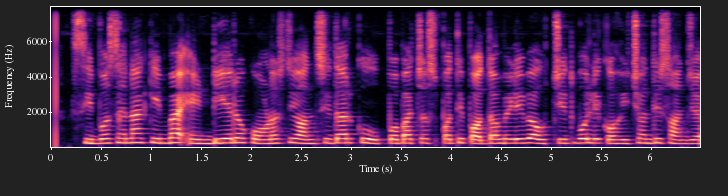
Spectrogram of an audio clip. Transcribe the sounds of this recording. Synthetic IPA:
sibɔsenakimbaʔeɳɖieɾɔkɔɽ̃ɔsiɔnsid̪aɾkuːpɔbat͡ʃɔspɔt̪ipɔd̪ɔmiɭibaut͡ʃit̪ɔbolikɔɦit͡ʃʰɔnt̪isɔnd͡ʒɔj

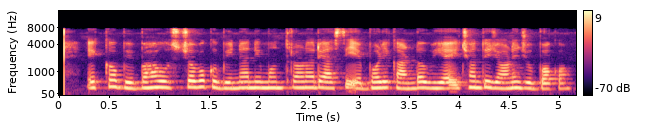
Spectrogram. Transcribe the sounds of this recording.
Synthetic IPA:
ekɔbibʱaɦɔut̪sɔbɔkubinanimɔnt̪ɾɔɽ̃ɔɾeasiebʱɔɭikaɳɖɔbʱiajt͡ʃʰɔnt̪id͡ʒɔɽ̃id͡ʒubɔkɔ

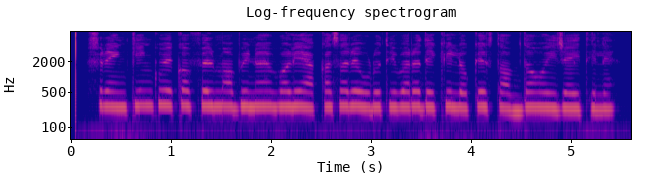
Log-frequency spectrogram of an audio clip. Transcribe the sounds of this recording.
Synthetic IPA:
ʃɾeŋkiŋɡkuekɔpʰilmɔbʱinɔjɔbʱɔɭiakasɔɾeuɽut̪ʰibaɾɔd̪ekʰilokest̪ɔbd̪ɔɦojd͡ʒajt̪ʰile

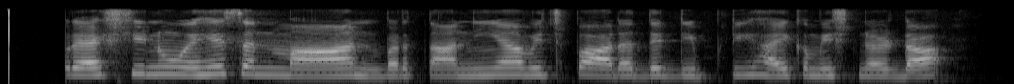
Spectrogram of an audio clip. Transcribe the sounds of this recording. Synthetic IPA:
kʊɾɛːʃiːnũːeɦsənmaːnbəɾt̪aːnijãːʋɪt͡ʃpaːɾət̪̚d̪eːɖɪpʈiːɦaːiːkəmɪʃnəɾɖaː

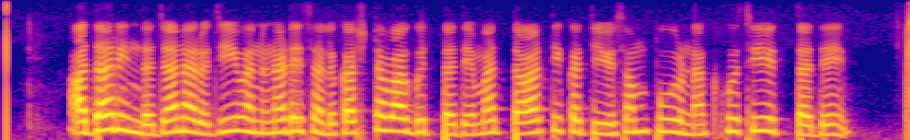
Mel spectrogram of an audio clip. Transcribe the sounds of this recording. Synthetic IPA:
ɐd̪ɐɾind̪ɐd͡ʒɐnɐɾud͡ʒiːʋɐnunɐɽɛsɐlukɐʂʈɐʋaːɡut̪ːɐd̪e̞mɐt̪ːuaːɾt̪ʰikɐt̪ɛjusɐmpuːɾɳɐusijut̪ːɐd̪e̞

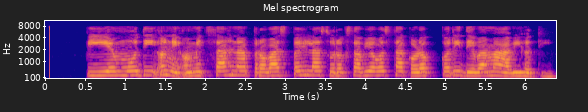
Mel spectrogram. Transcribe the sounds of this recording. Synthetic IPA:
piemːod̪iʔəneʔʌmit̪saɦnapɾɔʋaspəɦilasuɾəksaʋjəʋəst̪ʰakɔɽəkːɔɾid̪eʋamãaʋiɦət̪i

